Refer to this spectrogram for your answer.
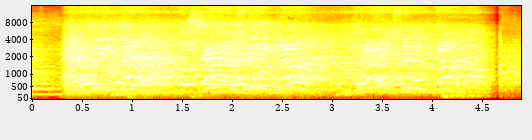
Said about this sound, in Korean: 고개 숙여 인사하는 순간부터 쏟아진 건 야유였습니다. 배신자 구호가 이어졌습니다.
